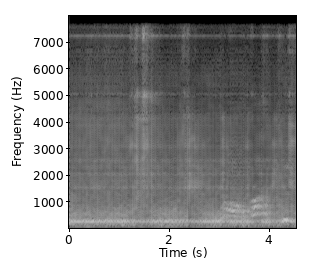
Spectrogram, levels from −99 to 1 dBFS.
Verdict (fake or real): fake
